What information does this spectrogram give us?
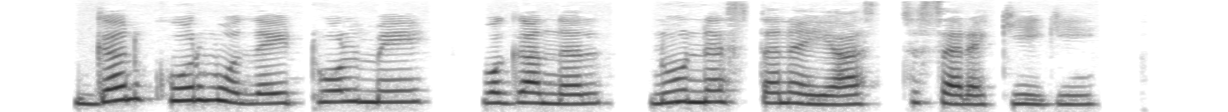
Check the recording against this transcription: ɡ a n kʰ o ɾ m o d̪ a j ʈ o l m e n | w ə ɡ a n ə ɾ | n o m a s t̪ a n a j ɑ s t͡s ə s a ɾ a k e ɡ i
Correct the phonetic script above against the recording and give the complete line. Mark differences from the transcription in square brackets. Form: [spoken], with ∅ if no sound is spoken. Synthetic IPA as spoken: ɡ a n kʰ o ɾ m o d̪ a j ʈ o l m e [∅] | w ə ɡ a n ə [l] | n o [n] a s t̪ a n a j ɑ s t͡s ə s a ɾ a k e ɡ i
